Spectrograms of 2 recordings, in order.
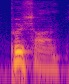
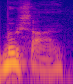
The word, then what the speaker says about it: Busan: And then we went to Busan, which is now pronounced Busan.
